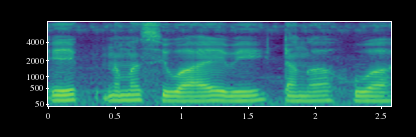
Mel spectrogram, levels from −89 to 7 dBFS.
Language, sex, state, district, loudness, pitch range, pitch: Hindi, male, Uttar Pradesh, Lucknow, -15 LUFS, 125-135 Hz, 130 Hz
